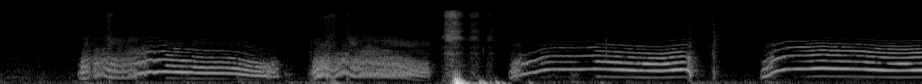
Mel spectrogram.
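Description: Grey kitten yowling: three long, drawn-out caterwauling calls, with a shorter, rougher call between the first two. A sharp knock comes about halfway through.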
